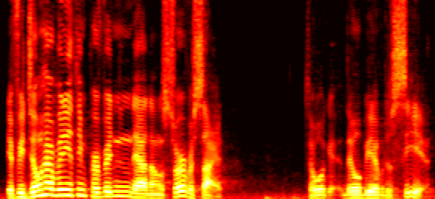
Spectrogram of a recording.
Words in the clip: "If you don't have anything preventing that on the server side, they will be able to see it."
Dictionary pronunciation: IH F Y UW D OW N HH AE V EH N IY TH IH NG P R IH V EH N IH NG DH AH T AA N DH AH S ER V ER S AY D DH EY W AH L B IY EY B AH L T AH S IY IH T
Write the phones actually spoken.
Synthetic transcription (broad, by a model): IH F Y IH D OW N HH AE V EH N IY TH IH NG P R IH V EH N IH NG DH AH T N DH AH S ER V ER S AY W DH EY W AH L B IY EY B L T AH S IY IH T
